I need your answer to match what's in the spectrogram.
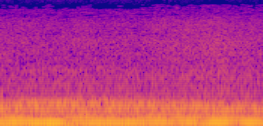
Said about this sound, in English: We heard a car pull up outside and almost instinctively rose from the table. It was a taxi.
